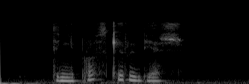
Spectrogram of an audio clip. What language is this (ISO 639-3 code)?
rus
